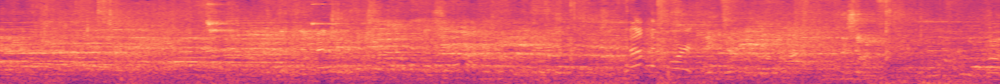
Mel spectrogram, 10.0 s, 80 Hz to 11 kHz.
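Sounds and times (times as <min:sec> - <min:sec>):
basketball bouncing on hardwood: 0:06.5 - 0:06.8.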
